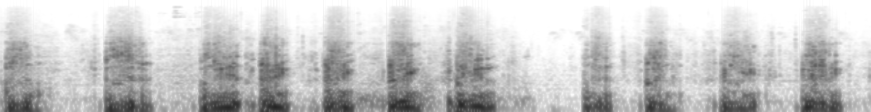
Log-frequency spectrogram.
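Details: Lion producing a series of about a dozen throaty, resonant grunt-roars in two runs separated by a short silence, each burst gruff and low.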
